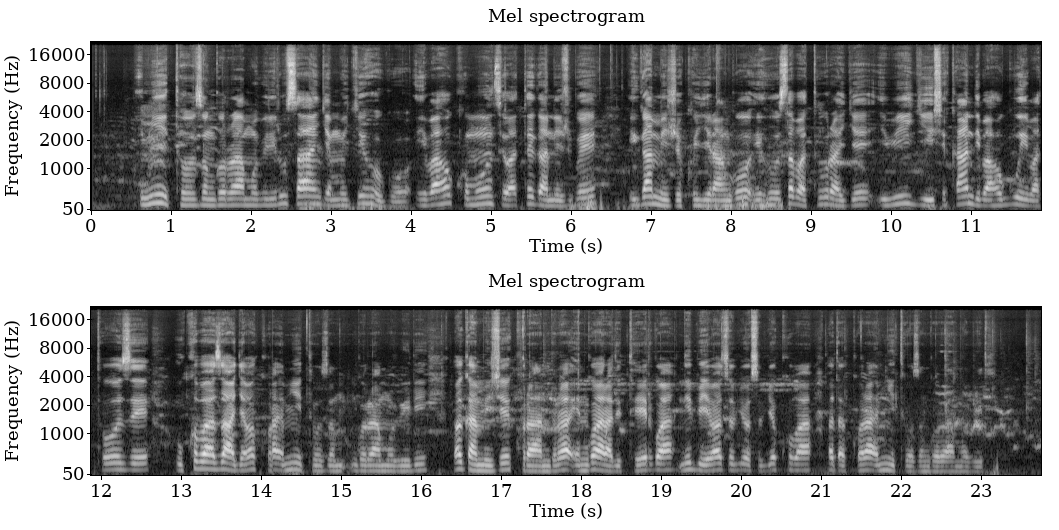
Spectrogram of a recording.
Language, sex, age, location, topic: Kinyarwanda, male, 18-24, Nyagatare, government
